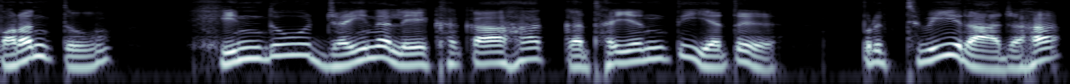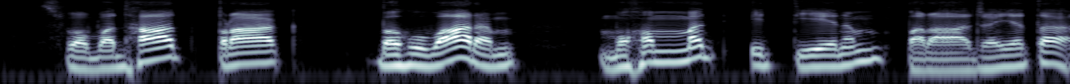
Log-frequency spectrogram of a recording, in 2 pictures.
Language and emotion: Sanskrit, neutral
